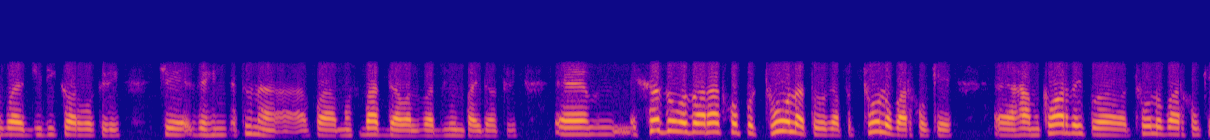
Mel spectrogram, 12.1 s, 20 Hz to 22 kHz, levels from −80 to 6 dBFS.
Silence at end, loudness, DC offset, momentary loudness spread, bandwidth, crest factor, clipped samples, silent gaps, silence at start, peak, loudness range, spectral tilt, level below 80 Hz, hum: 0.1 s; -20 LUFS; under 0.1%; 14 LU; 3.7 kHz; 16 dB; under 0.1%; none; 0 s; -4 dBFS; 6 LU; -10 dB/octave; -80 dBFS; none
